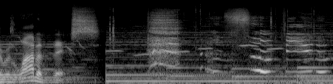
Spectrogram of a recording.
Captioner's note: sniff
